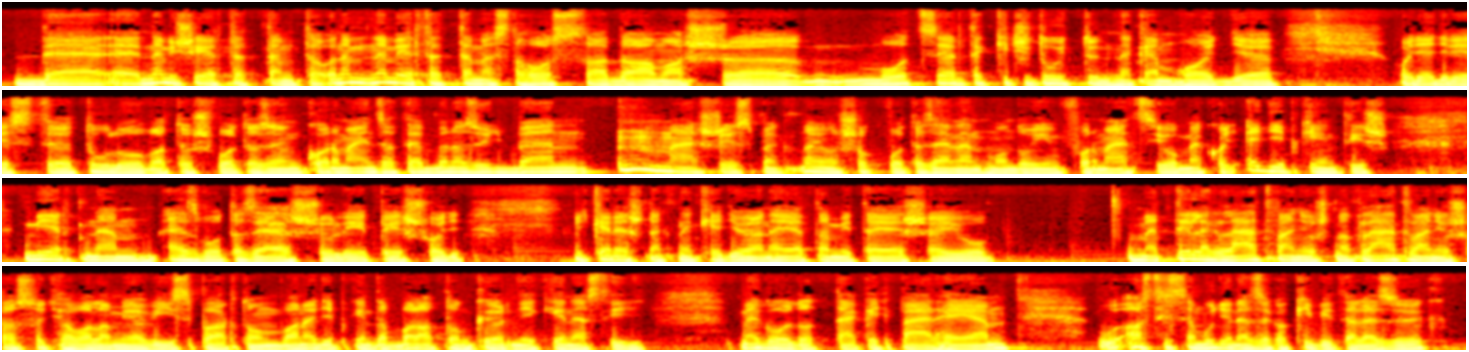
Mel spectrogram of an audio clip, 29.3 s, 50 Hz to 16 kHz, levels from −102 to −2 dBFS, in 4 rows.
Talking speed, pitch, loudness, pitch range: 160 wpm, 110 Hz, -14 LUFS, 100-120 Hz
